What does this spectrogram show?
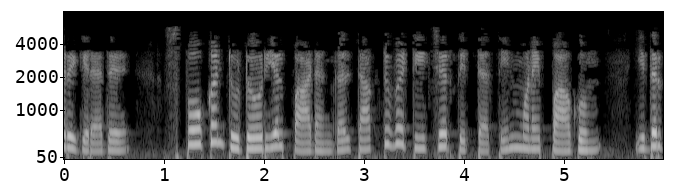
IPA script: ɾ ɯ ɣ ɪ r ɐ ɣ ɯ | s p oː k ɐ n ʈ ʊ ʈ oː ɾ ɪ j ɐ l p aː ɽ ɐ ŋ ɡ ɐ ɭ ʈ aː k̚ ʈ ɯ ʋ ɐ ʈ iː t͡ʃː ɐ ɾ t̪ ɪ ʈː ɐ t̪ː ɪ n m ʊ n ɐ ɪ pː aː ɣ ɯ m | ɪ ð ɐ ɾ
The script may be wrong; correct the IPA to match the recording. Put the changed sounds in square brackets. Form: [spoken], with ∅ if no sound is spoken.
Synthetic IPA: ɾ ɯ ɣ ɪ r ɐ [ð] ɯ | s p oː k ɐ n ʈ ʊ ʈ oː ɾ ɪ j ɐ l p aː ɽ ɐ ŋ ɡ ɐ ɭ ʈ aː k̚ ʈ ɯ ʋ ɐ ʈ iː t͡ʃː ɐ ɾ t̪ ɪ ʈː ɐ t̪ː ɪ n m ʊ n ɐ ɪ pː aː ɣ ɯ m | ɪ ð ɐ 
